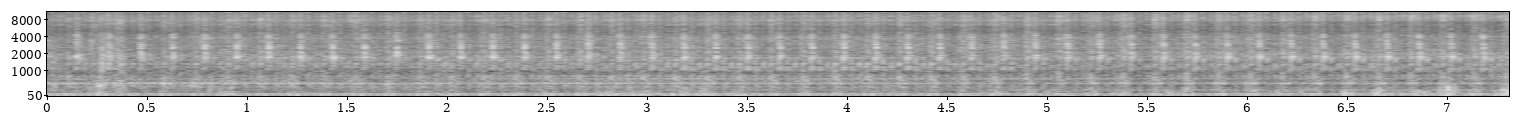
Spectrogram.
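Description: Sharp, even knocking about three per second on top of the diesel idle, steady and metallic; a clear internal engine knock.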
